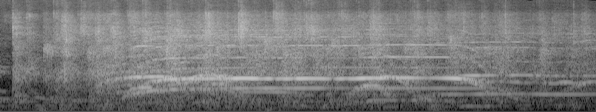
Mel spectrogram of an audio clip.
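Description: Audience applauding and cheering, clapping under held whoops and shouts; it swells soon after the start and fades toward the end.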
